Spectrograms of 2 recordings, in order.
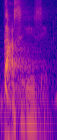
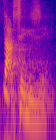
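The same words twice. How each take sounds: First: Much lower and softer, trailing off to himself; muttered echo. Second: Tossed off lightly, sure of himself; breezy confidence. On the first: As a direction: repeat it under your breath, half doubting. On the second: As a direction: say it like it's nothing. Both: Retold or imitated. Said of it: "so I thought".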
